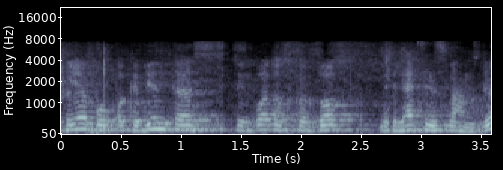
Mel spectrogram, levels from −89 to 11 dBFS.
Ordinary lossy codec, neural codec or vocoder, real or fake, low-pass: AAC, 32 kbps; codec, 16 kHz, 16 kbps, FreqCodec, smaller model; fake; 7.2 kHz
